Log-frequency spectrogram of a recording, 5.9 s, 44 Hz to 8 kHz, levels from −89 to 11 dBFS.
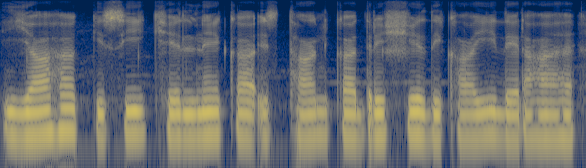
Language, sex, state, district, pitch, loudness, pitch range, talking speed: Hindi, male, Jharkhand, Ranchi, 120 Hz, -17 LUFS, 115-125 Hz, 110 wpm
